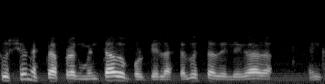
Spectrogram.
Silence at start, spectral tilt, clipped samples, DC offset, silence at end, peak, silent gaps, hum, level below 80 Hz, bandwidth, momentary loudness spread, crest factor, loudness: 0 s; -7.5 dB/octave; under 0.1%; under 0.1%; 0.05 s; -6 dBFS; none; 50 Hz at -55 dBFS; -68 dBFS; 3.7 kHz; 10 LU; 18 dB; -23 LUFS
